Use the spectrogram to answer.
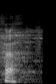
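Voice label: "huh", vocal sample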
